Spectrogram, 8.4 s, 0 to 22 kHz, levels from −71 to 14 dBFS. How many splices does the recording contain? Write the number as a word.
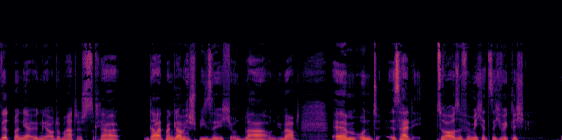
three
